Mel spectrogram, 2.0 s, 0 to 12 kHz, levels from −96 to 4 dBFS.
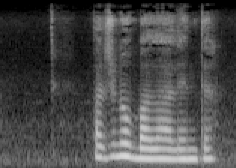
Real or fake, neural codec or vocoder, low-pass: fake; codec, 24 kHz, 0.9 kbps, WavTokenizer, medium speech release version 1; 10.8 kHz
